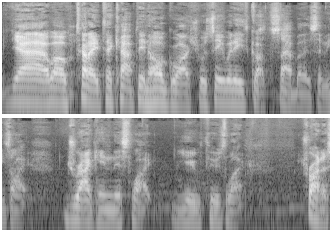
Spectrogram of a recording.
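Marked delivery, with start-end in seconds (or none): 0.1-3.2 loud rough guard voice; gruff guard. Acted. Guard dismisses the youth, loud gruff voice. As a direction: brush him off, louder.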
